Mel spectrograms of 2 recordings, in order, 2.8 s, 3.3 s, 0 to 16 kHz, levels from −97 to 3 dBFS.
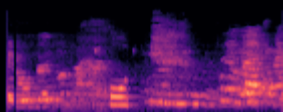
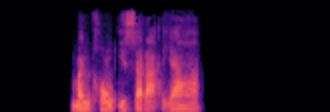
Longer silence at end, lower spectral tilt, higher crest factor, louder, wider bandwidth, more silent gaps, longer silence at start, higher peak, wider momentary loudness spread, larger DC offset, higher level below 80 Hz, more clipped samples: second, 0 s vs 1.3 s; about the same, -4.5 dB/octave vs -5.5 dB/octave; second, 18 dB vs 24 dB; about the same, -30 LUFS vs -29 LUFS; second, 8.8 kHz vs 11.5 kHz; neither; second, 0.05 s vs 0.7 s; about the same, -10 dBFS vs -8 dBFS; first, 14 LU vs 6 LU; neither; second, -84 dBFS vs -66 dBFS; neither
